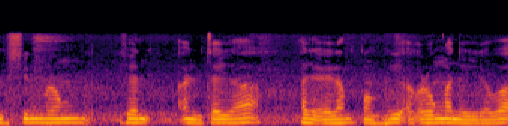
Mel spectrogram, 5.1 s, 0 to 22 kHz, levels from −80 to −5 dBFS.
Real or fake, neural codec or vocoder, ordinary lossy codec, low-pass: real; none; none; 7.2 kHz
